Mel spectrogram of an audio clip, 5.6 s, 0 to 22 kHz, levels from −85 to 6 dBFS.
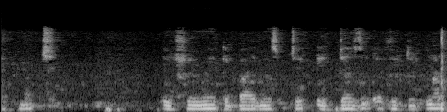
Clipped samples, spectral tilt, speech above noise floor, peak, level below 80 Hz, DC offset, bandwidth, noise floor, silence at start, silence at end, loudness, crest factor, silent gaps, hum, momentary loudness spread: under 0.1%; -6 dB/octave; 29 dB; -2 dBFS; -44 dBFS; under 0.1%; 8.2 kHz; -49 dBFS; 0.05 s; 0 s; -22 LUFS; 20 dB; none; none; 11 LU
